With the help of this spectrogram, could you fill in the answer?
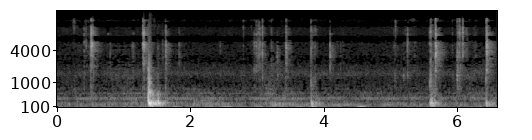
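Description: A metal utility-knife blade scrapes and shaves into the surface of a solid, palm-sized pink soap bar held in one hand with long manicured nails. Soft, crisp scrapes and clicks come at uneven intervals over a quiet, low background, each one dying away quickly.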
